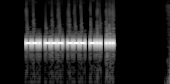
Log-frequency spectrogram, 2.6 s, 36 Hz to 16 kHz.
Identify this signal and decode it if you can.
Morse code, heard as a keyed tone, about 52 wpm, 700 Hz. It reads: GOODS
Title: Sentences from Top 1000 Words - Review Part 6 - New Word Drill - 50wpm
